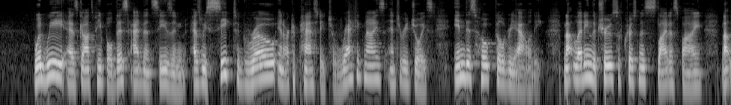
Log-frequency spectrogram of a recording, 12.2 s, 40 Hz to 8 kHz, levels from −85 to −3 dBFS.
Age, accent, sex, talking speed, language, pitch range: 40-59, American, male, 170 wpm, English, 115-145 Hz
